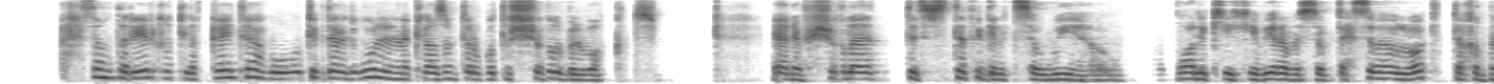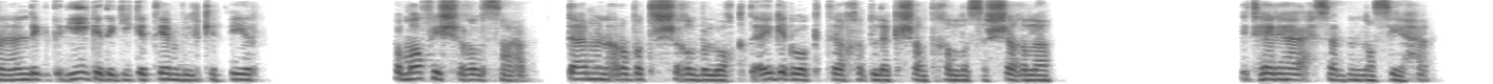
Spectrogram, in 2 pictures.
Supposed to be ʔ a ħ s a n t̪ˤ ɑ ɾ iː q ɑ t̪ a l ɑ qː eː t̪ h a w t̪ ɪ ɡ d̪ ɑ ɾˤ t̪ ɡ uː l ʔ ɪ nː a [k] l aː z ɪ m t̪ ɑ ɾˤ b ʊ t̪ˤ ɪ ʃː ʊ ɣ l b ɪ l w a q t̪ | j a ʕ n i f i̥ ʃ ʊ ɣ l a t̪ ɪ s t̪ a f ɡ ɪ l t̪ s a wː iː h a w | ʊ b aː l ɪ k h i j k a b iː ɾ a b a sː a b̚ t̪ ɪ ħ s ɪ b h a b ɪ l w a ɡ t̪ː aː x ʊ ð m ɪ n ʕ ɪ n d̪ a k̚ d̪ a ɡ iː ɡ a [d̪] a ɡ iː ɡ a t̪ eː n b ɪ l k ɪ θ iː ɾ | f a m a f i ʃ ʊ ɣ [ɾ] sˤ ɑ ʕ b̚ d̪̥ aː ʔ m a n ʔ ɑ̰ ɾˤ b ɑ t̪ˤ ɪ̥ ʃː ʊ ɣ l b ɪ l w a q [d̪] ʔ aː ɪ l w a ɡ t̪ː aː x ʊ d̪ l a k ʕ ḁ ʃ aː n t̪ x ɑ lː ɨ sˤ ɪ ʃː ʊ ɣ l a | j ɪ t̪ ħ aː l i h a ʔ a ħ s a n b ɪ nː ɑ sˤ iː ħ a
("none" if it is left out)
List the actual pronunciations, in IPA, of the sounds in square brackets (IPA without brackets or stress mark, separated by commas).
k, d̪, l, t̪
